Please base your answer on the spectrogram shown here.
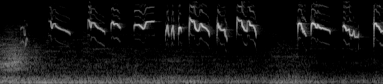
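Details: Monty-type oriental white-eye song used to coax birds into opening their beaks: after a soft low sound, lively high-pitched twittering of short downslurred and wavering notes in quick succession.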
